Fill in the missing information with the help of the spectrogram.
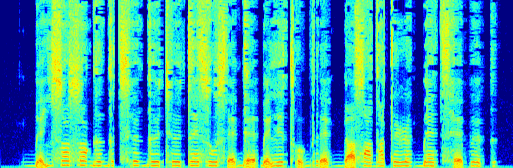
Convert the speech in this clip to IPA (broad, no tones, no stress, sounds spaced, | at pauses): ɡ͡b ɛ̰ ʎ s o sˤ o ɡ ə ɡ ə t͡sʰ ø ɡ ø tʰ ø t ɛ s u s ɾ ɛ̰ ɡ ɛ̰ ɓ ɛ̰ lʲ ə tʰ o̰ ɡ r ɛ̰ ɡ͡b ɛ̰ sˤ o dˤ o t ɪ ɭ ə ɡ͡b ɛ t͡sʰ ɛ̰ p ø k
